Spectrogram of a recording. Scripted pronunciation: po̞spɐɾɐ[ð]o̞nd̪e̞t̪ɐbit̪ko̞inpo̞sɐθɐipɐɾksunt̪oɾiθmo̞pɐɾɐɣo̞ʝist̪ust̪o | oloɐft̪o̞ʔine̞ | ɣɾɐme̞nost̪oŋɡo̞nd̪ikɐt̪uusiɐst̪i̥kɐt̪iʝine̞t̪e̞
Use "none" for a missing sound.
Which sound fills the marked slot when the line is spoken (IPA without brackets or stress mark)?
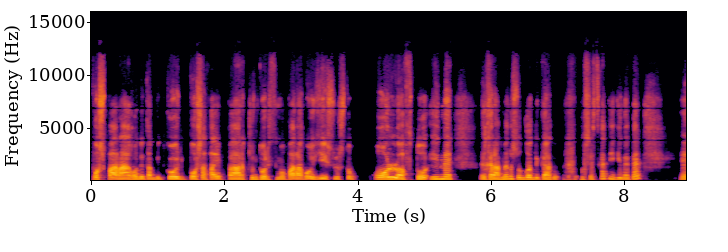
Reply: ɣ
